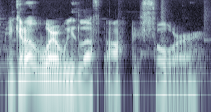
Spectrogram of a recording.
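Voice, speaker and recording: A man's voice: fairly low pitch, very animated, normal speed, soft background music. A man giving casual let's play commentary as he streams a video game.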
